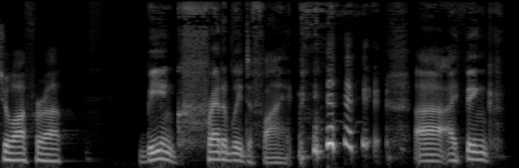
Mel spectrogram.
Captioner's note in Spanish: Riendo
